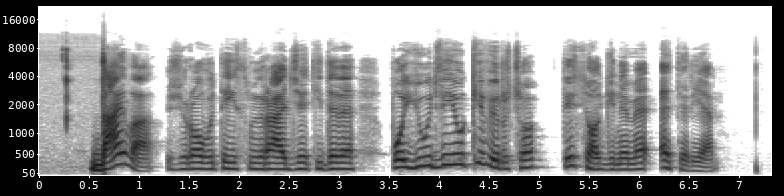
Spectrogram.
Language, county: Lithuanian, Panevėžys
